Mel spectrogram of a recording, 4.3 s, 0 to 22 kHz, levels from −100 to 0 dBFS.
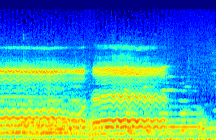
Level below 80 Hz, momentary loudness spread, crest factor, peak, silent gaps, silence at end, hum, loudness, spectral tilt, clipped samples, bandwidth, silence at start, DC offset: -40 dBFS; 11 LU; 14 dB; -8 dBFS; none; 0 s; none; -22 LUFS; -6 dB/octave; under 0.1%; 11 kHz; 0 s; under 0.1%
